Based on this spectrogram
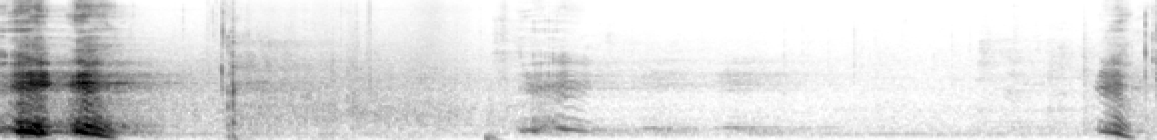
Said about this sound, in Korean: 몇 사람이 좋나 보다. 제가 자꾸 기침이 나오는 거 보니까.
